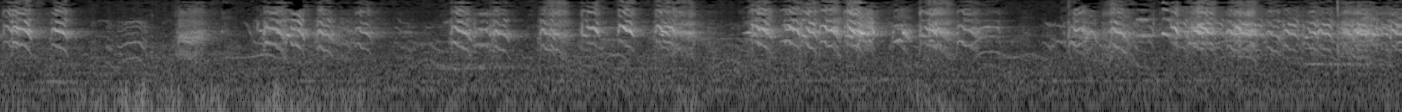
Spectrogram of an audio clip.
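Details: Mating Indian grey hornbills; rapid series of grating, rasping squawks, roughly four per second in uneven clusters, with brief quieter gaps and a low background hum.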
